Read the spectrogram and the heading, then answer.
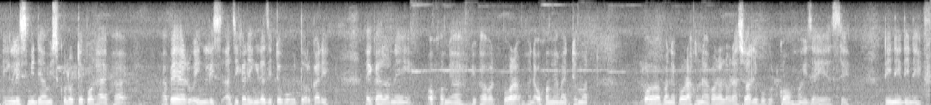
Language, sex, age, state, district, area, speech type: Assamese, female, 30-45, Assam, Goalpara, rural, spontaneous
